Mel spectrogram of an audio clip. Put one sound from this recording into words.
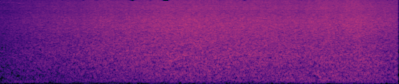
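Waves crash and churn against rocks.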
